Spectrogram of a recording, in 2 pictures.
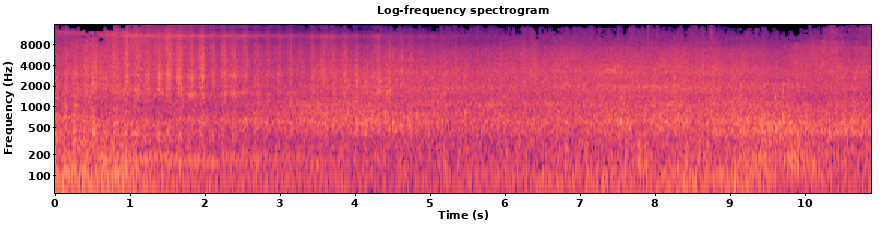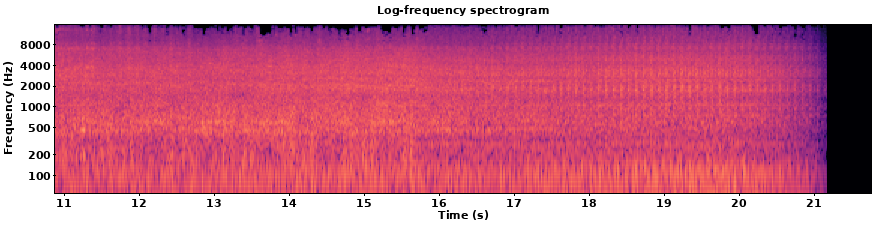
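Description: Passenger train hauled by an ALCo WDM3A diesel locomotive passing at speed, with its coach wheels running over the rails in a steady, loud rush. A low engine hum is strongest in the first few seconds, and the sound cuts off suddenly near the end.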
